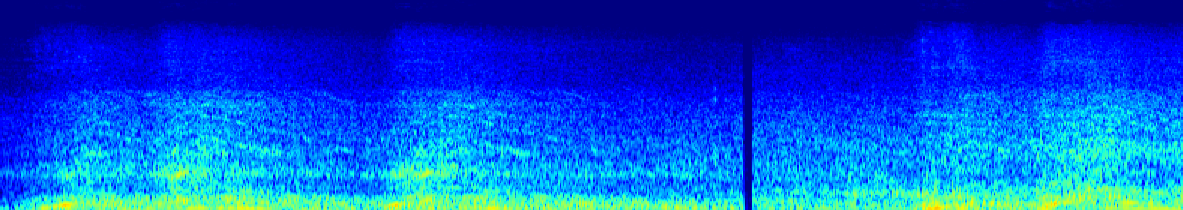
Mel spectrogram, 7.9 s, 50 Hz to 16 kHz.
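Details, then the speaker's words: 1994 GMC Vandura G2500 conversion van: deep, smooth engine note climbs cleanly with each throttle blip and settles back evenly; healthy engine, normal revving. "So let's go ahead and see how she sounds. These engines sound fantastic."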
